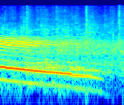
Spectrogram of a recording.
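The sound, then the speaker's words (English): Audience applause runs steadily under a loud, sustained voice that holds a tone and slowly slides downward in pitch, like a drawn-out cheer, over about two seconds. “And I'm hoping that the claps will resound for the fact that these imports from other places, you know, I'm one of your own, okay?”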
